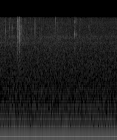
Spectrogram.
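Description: Steady low electrical hum with a faint hiss, the background of a desk recording setup, and a few faint computer-mouse clicks as a zoom box is dragged on screen, the clearest about a third of a second in.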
